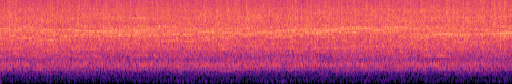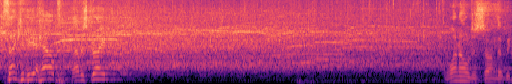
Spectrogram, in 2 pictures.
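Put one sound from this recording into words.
A large crowd cheers and whistles in a big echoing hall.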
